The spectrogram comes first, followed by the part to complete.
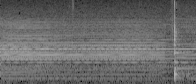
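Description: Harmonium holding a steady sustained chord in a pause of the kirtan singing, with no tabla strokes.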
